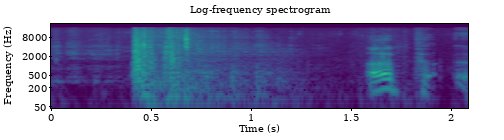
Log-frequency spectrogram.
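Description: A single hard knock about half a second in, trailing off over about a second, as an object is put down; a short spoken "hop" near the end.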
